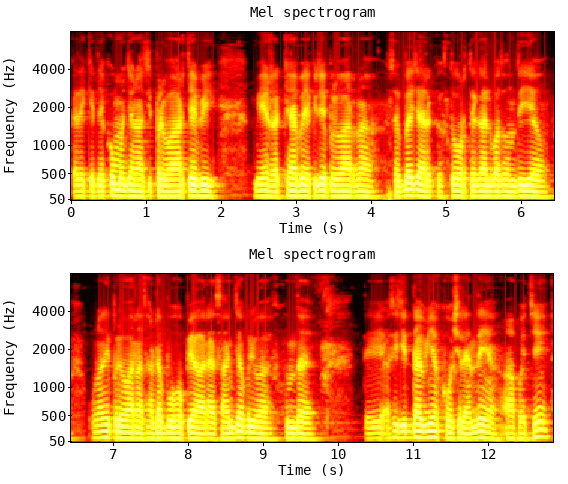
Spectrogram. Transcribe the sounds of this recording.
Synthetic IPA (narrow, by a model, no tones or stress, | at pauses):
kəd̪eːkɪt̪eːkoːməd͡ʒaːnaːəsĩːpəɾɪʋaːɾt͡ʃbiː | meːlɾəkʰːjaːbeːɪkd͡ʒeːpəɾɪʋaːɾnãːsəbaːt͡ʃaːɾəkt̪ɔːɾt̪eːɡəlbaːt̪ɦʊnd̪iːɦɛːʊnãːd̪iːpəɾɪʋaːɾnãːsaːɖaːboɦopjaːɾɛːsãːɲd͡ʒaːpəɾɪʋaːɾhʊnd̪aːɦɛː | t̪eːə̰sĩːd͡ʒɪd̪aːbɪjãːkʰʊʃɾɛ̃ːnd̪eːɦãːa̰ːpːt͡ʃ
